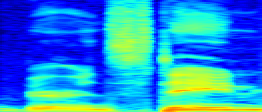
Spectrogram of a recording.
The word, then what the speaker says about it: Berenstain: Berenstein. You said The Berenstein. Berenstein Bears. Yes. It's Berenstein Bears. Berenstain Bears. So you mispronounced the name AI.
